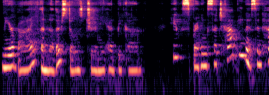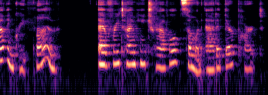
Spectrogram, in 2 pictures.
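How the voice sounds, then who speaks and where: A woman, a teacher, reading a children's picture book aloud in an expressive storytelling style. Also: fairly high pitch, measured pace. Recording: roomy, distant mic with background noise.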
